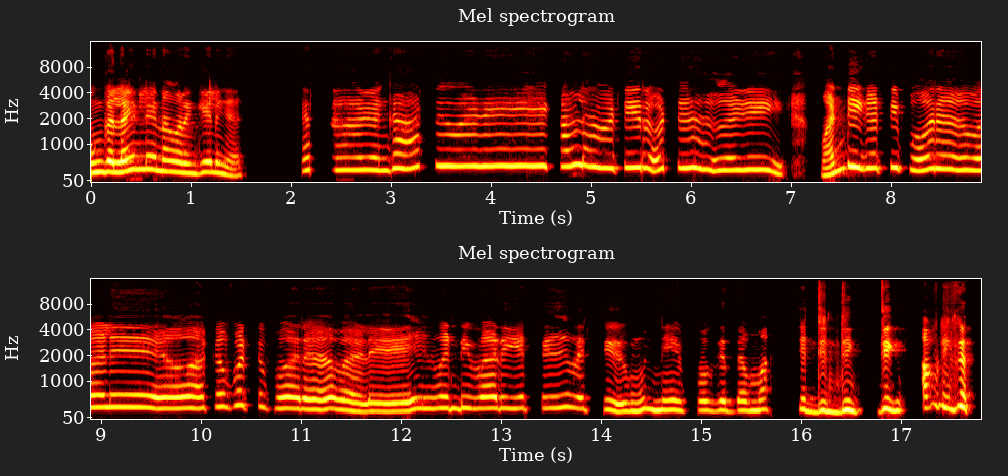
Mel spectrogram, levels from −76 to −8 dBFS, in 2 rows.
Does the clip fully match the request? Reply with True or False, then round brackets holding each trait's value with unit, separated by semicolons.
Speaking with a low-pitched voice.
False (315 Hz)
